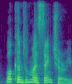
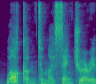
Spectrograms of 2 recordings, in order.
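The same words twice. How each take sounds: First: It is said in a normal voice. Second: It is said in a deep voice.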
